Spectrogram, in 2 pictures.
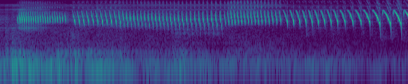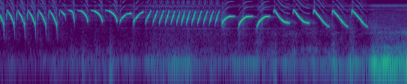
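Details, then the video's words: Canary pouring out a long buzzy roll that shifts into quick, evenly spaced falling whistles, then broader swooping notes. Low background rumble is audible at the start and end. "Watch Silent Canaries Start Singing Again"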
